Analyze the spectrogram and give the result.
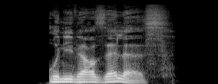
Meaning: strong/mixed nominative/accusative neuter singular of universell
- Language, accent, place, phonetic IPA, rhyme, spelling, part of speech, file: German, Germany, Berlin, [univɛʁˈzɛləs], -ɛləs, universelles, adjective, De-universelles.ogg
